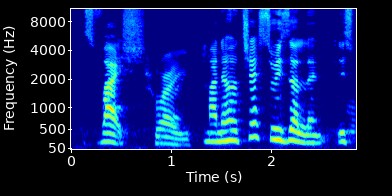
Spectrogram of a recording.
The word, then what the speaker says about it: Schweiz: না, স্ভাইস, স্ভাইস Schweiz.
